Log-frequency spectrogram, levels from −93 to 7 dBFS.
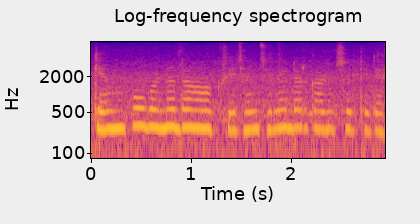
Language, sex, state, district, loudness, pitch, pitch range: Kannada, female, Karnataka, Bellary, -15 LUFS, 265 Hz, 255-275 Hz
